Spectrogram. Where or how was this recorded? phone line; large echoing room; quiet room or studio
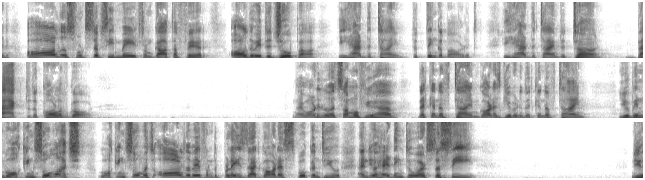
large echoing room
